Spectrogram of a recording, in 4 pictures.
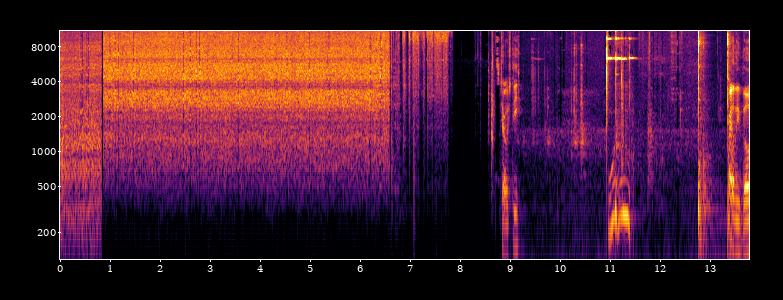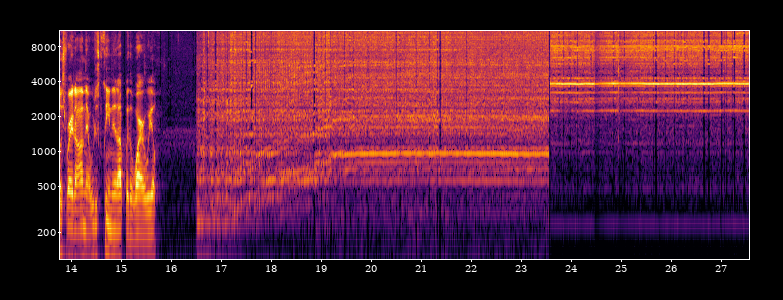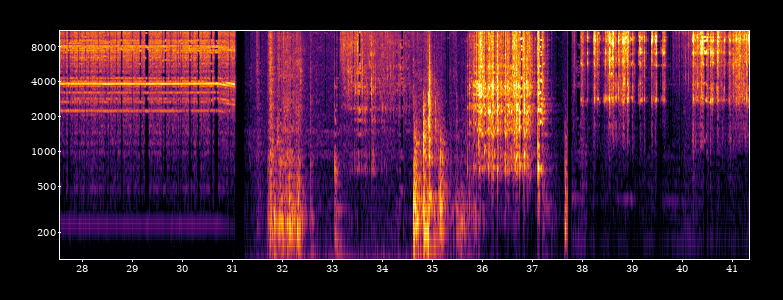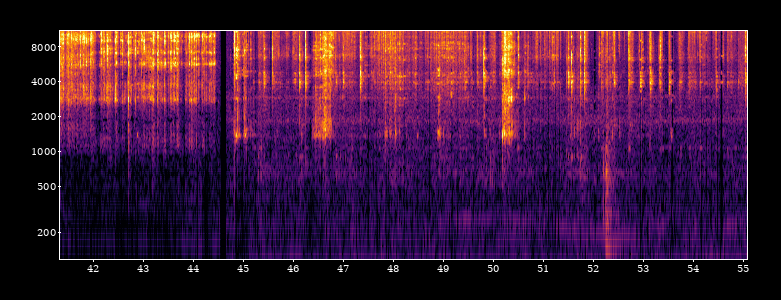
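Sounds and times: metal balls clinking in liquid: 0:08.3 - 0:11.7, 0:33.2 - 0:34.5, 0:35.8 - 0:55.0
bench grinder running: 0:16.5 - 0:31.1.

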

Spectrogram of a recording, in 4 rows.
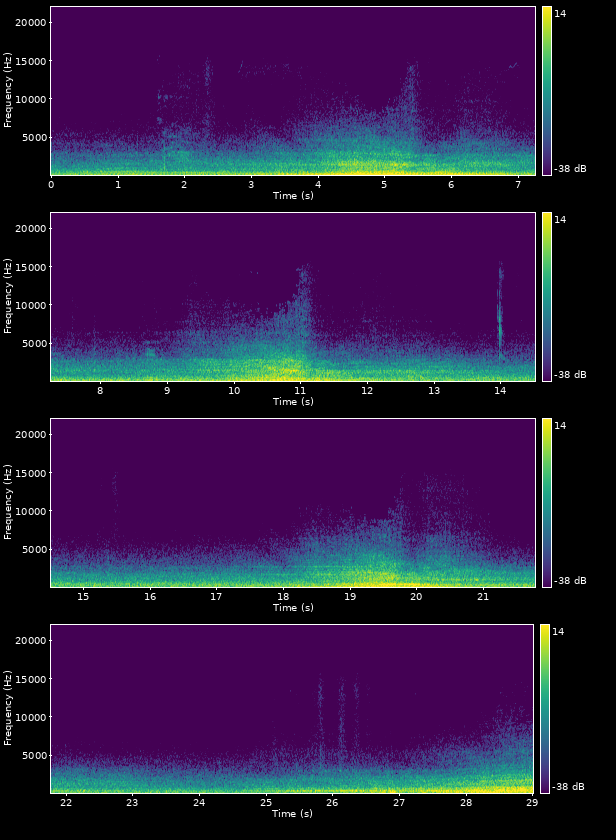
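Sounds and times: vehicle approaching: 0:00.0 - 0:29.0
vehicle passing by: 0:00.0 - 0:29.0.

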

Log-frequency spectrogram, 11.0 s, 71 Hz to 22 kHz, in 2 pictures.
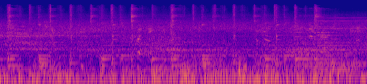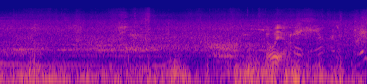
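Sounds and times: music with held notes: 0:00.0 - 0:06.9.

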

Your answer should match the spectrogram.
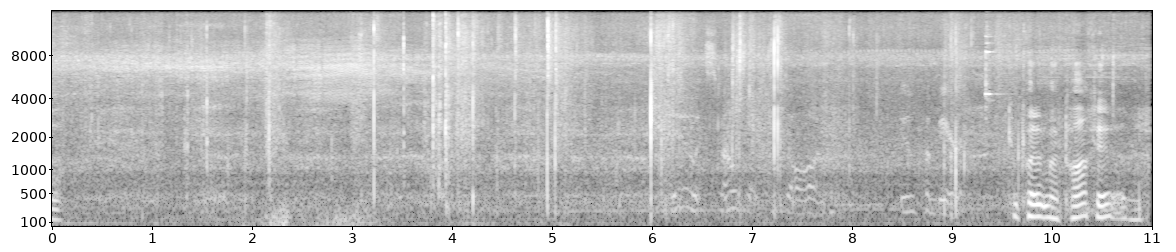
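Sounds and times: high-pitched insect hum: 0:00.0 - 0:11.0
footsteps on pine needles and twigs: 0:00.2 - 0:10.2.

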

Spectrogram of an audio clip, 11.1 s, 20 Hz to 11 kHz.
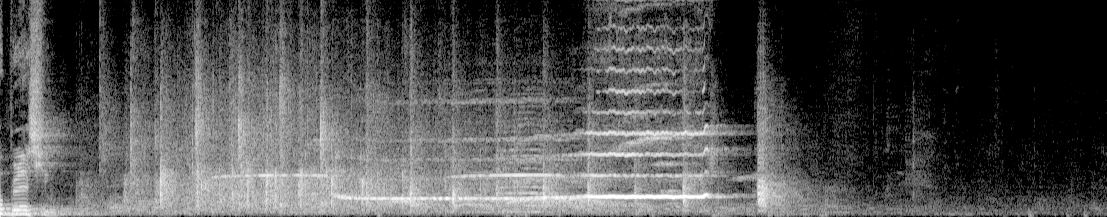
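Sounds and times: congregation clapping: 0:00.7 - 0:08.0.

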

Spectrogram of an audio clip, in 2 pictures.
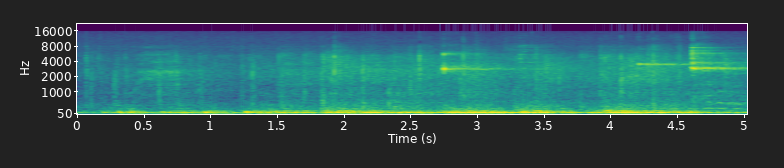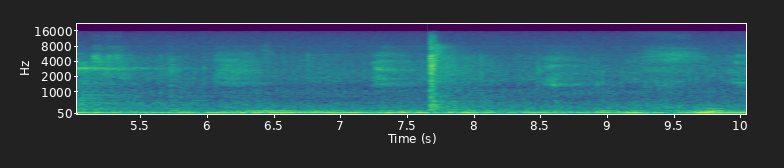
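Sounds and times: low hum of large hall: 0:00.0 - 0:10.0.

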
